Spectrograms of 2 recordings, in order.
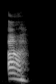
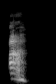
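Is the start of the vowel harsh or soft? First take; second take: harsh; harsh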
